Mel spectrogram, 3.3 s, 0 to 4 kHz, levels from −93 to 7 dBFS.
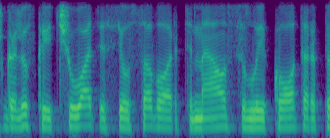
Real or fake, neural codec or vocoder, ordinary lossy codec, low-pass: real; none; Opus, 24 kbps; 3.6 kHz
